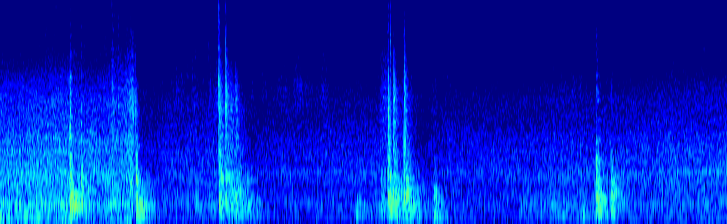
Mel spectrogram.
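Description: Metal tube handle of a manual bilge pump knocking and scraping as it is fitted through a slot in a wooden cockpit floor: a handful of separate clunks a second or two apart.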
